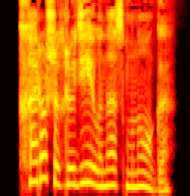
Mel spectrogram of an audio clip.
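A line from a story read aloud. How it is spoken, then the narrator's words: Sighing. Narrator (Russian): вздохнула Химена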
